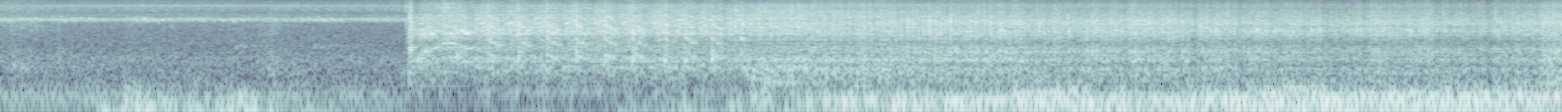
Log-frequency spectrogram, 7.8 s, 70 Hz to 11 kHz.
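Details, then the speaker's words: 1984 Chrysler LeBaron with the Mitsubishi 2.6 and Mikuni carburetor, choke held wide open: a short crank, then a low, uneven idle that never smooths out; a rough idle, the known Mikuni idling problem, cause not confirmed. "And it comes with a Mikuni carburetor, and this one's got an idling problem, just like almost all of them do."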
